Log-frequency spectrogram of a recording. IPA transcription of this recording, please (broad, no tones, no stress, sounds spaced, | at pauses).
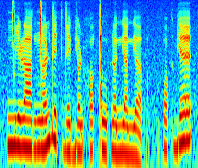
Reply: ŋ͡ǀ i ɭ a d ŋ͡ǀ ɐ ɳ d e k d e bʲ ɔ ɳ h ɔ ǃ u ʔ ɳ ɐ mʲ a mʲ ɐ p | p ɔ k bʲ ɛ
